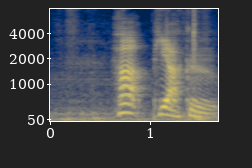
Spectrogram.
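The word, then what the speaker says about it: はっぴゃく: The answer is ha pyaku.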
